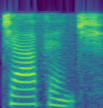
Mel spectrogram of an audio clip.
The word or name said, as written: chaffinch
